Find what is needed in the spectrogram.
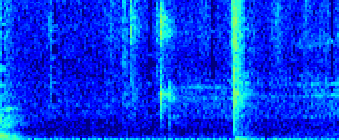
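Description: Board game cards and cardboard pieces being handled on a tabletop: faint rustling with one sharp tap about a second and a half in.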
